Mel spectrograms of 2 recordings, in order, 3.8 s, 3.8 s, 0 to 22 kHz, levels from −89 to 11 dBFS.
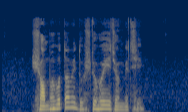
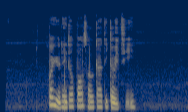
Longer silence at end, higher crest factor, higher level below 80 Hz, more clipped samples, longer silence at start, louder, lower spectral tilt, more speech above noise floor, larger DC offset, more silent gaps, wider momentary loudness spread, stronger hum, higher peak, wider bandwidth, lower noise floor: second, 0.9 s vs 1.1 s; first, 24 dB vs 18 dB; first, -54 dBFS vs -76 dBFS; neither; second, 0.65 s vs 1 s; about the same, -26 LUFS vs -26 LUFS; about the same, -6 dB/octave vs -6 dB/octave; first, 43 dB vs 39 dB; neither; neither; first, 17 LU vs 13 LU; neither; first, -4 dBFS vs -10 dBFS; about the same, 11.5 kHz vs 12 kHz; first, -69 dBFS vs -64 dBFS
